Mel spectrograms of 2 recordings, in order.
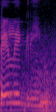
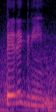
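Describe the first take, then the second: First: The second syllable has an L sound. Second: The second syllable has a flapped R sound. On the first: "tem gente que pronuncia como pelegrino" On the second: "você tem a palavra peregrino"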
